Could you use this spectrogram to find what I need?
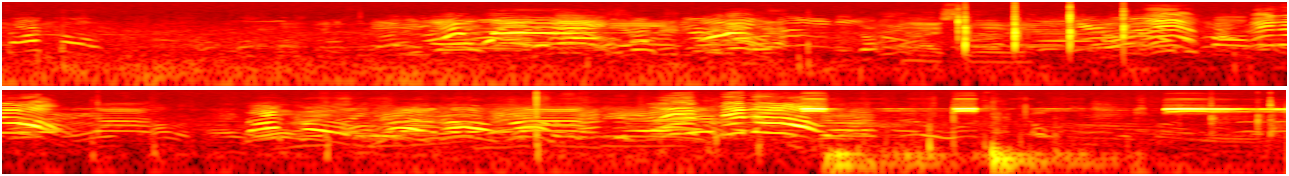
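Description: Young girls shout and call out excitedly outdoors.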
